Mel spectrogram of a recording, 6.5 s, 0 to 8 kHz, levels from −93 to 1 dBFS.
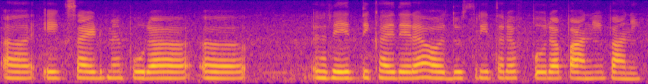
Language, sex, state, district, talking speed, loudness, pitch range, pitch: Hindi, female, Gujarat, Valsad, 155 wpm, -15 LUFS, 220-230 Hz, 225 Hz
